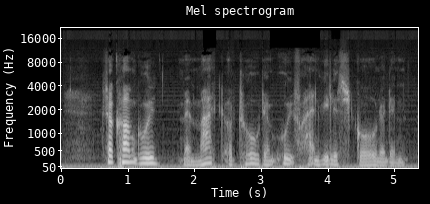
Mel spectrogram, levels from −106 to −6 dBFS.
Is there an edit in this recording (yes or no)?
no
